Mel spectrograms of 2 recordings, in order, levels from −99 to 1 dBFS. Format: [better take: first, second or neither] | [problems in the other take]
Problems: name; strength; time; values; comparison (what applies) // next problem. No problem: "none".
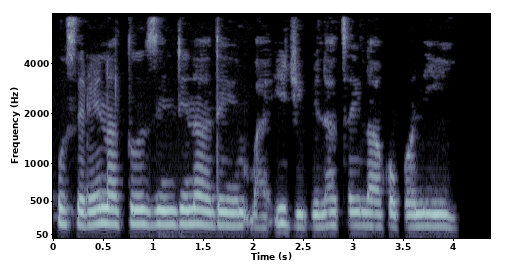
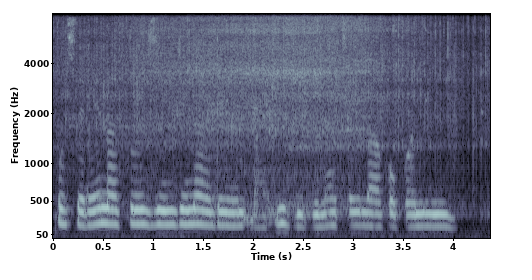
first | background sound (Rattle (instrument)); 5 dB below the speech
